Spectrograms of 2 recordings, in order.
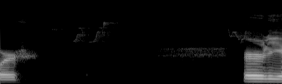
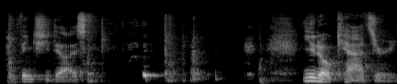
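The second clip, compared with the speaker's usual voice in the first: ordinary talk, nothing marked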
